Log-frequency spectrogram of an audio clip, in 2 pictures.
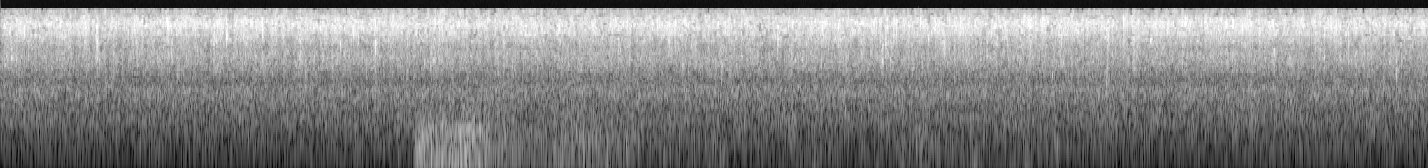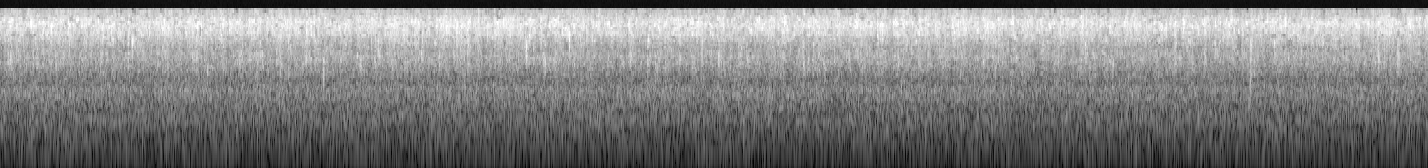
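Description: Steady rain, with a low rumble of thunder starting about four seconds in and fading away over the next few seconds.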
